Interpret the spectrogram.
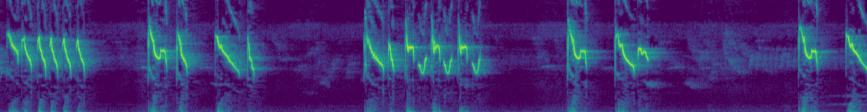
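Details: Merapi white-eye singing as a fighter seeking a rival: opens with a fast string of about six identical high notes, followed by scattered down-slurred chirp pairs and a brief trill, with silent gaps.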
